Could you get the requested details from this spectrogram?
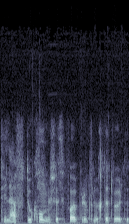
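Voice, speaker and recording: A man speaks at a fairly quick pace with a Swiss accent. His pitch is medium. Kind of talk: casual gameplay commentary.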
